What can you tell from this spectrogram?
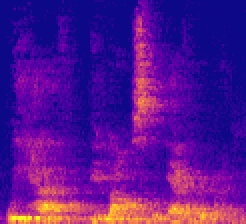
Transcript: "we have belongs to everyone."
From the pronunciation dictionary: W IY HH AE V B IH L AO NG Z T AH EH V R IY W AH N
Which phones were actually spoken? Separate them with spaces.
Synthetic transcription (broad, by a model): W IY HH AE V B IH L AO NG Z T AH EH V R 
